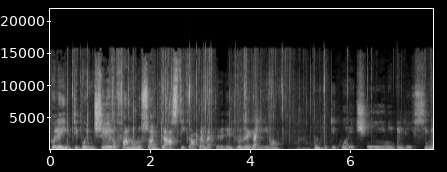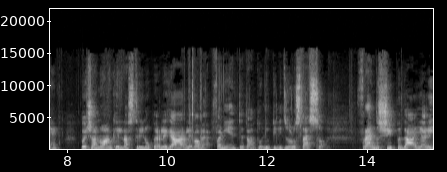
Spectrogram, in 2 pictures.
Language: Italian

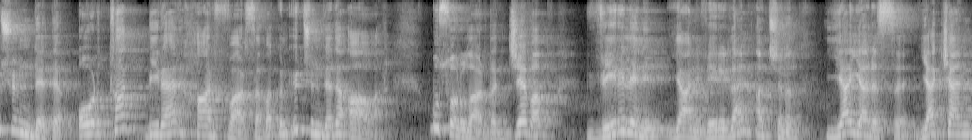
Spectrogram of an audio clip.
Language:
Turkish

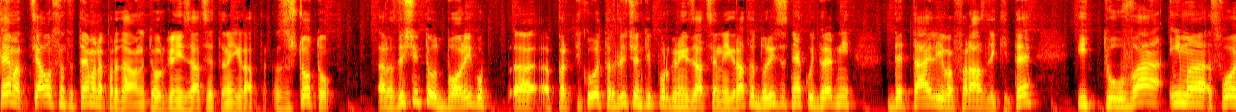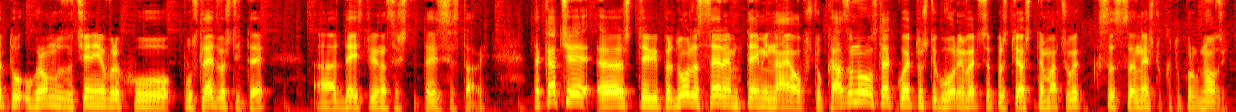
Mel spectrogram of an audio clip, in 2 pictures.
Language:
Bulgarian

